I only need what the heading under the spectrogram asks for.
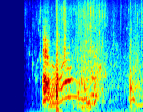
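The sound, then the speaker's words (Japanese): Water splashes while a dog is being washed: a short burst of splashing and dribbling that starts abruptly after a moment of silence, stays fairly loud for about a second, then picks up again at the end. “よしよし、あ、ほら動くな。ったく、なんだって俺が犬を洗わなきゃなんねんだよ。”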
